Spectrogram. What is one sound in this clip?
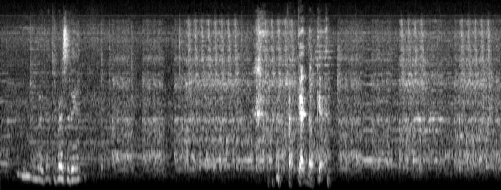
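Upbeat electronic video game music plays steadily through a television speaker.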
